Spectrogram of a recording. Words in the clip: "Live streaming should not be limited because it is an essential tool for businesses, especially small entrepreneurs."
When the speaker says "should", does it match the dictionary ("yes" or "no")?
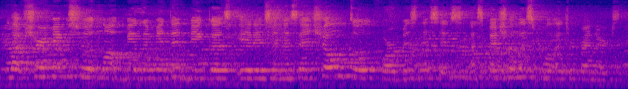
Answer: yes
